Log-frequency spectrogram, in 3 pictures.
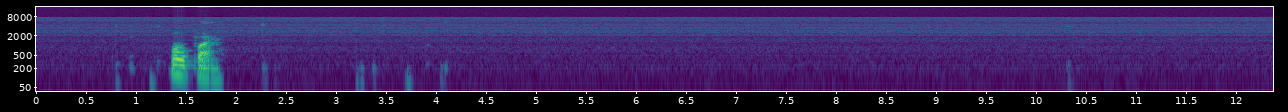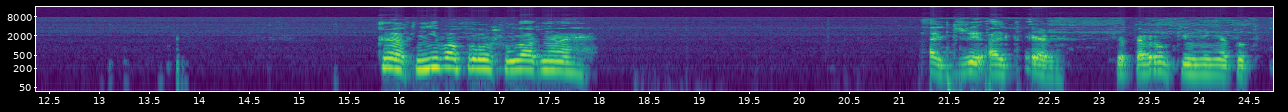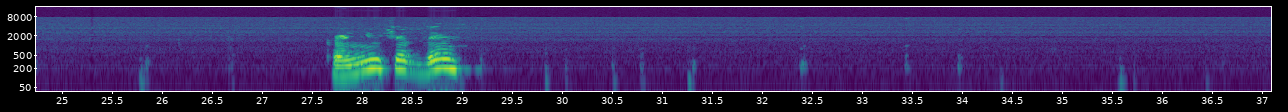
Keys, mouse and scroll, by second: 1.3-2.4 middle drag, 3.4 click, 4.2-10.4 middle drag, 13.7-14.7 middle drag, 15.4-17.7 drag, 18.8 shift+click, 19.8 shift+click, 21.6 alt+g, 22.1 alt+r, 23.8-24.8 middle drag, 26.1-26.8 middle drag, 28.2 click, 29.3 click, 29.9 click, 30.7 click, 31.4-32.4 middle drag, 33.6 middle click, 35.7 click.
